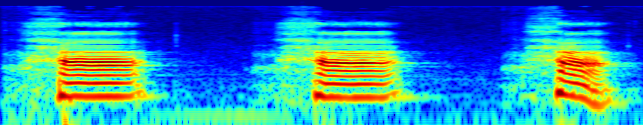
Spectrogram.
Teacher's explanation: हा, हा, हा, दो हा है कुरान मजीद में, एक है हा हलक का दरमियानी हिस्सा, हा हलक का इब्तिदाई हिस्सा। इस हा का मखारिज है हलक का इब्तिदाई हिस्सा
